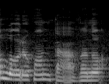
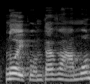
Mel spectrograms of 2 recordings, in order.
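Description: First: "contavano" stressed on the TA; "contavano" with the weight on its second syllable. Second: "contavamo" stressed on the VA; "contavamo" with the weight on its third syllable. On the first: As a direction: demonstrate conTAvano. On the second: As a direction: demonstrate contaVAmo. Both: Shown as a demonstration. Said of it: "esse deslocamento da sílaba tônica".

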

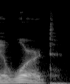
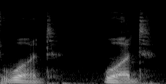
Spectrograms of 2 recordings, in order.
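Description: First: "word" with the R sounded, American style; American pronunciation. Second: "word" with no R, a held "uh" vowel; British pronunciation. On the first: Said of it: "american e word". ("word" cu R pronunțat, americănește) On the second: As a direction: drop the R in "word", British style. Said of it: "atunci R-ul nu se pronunță". ("word" fără R, cu un fel de ă, britanic) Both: Shown as a demonstration.

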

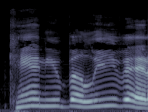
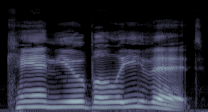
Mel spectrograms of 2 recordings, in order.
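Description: First: Higher and louder, punching it; loud amazed repeat; excited disbelief. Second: Slow, stressing you, falling; stunned disbelief. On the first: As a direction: shout it out in amazement. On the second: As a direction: let the disbelief sink in slowly. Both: Real, not acted. Repeating stunned result.

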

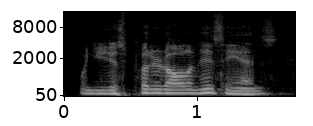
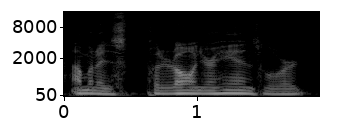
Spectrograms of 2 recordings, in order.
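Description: First: Said in the usual way. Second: Soft, quick murmur of surrender; hushed prayer. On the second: Acted. A believer surrendering everything to the Lord, soft and quick. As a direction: drop to a fast private whisper to the Lord.

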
